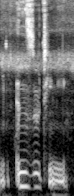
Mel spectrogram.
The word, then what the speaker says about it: Ndzutini: And her name is spelt Ndzutini, the one who likes the shade. It's a beautiful name, Nzutini.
